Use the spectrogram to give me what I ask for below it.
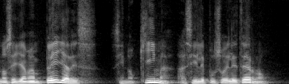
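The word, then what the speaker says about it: כימה: pleyades ponle primero pléyades en hebreo se dice kima k&m a kima sí kima ya le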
